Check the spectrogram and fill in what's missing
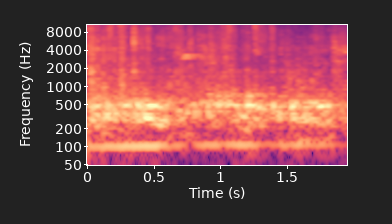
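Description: Roller pigeons coo softly inside a breeding box, with repeated low, rolling calls close by over a faint steady hum.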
